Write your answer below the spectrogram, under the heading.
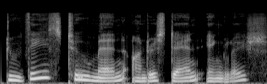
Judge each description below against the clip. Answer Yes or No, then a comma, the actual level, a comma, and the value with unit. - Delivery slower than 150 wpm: Yes, slow, 135 wpm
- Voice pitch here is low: No, medium, 185 Hz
